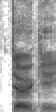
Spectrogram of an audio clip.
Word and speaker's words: Dogi: Is it pronounced Dogy or Doy? Like the character. It's It's Dogy. Yeah.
